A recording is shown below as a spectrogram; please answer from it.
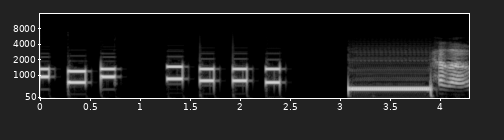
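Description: Touch-tone telephone keypad dialing: seven short two-tone beeps, three and then four after a brief pause. About three seconds in, a steady low telephone tone follows, as a sound effect opening a song.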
